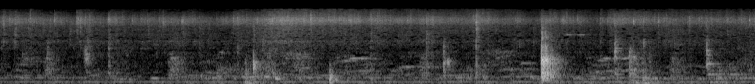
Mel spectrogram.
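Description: Creamed southern fried corn sizzling steadily in a skillet on a gas burner set fairly high, a constant frying hiss. A single sharp knock about five and a half seconds in.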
